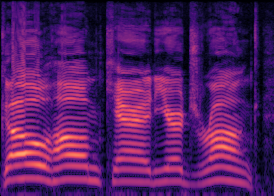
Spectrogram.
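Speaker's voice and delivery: loud scream, dragged out and repeated. Retelling how a man kept screaming at a drunk woman: imitating someone screaming. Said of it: "screaming over and over again".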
